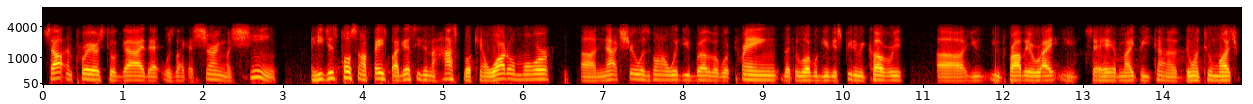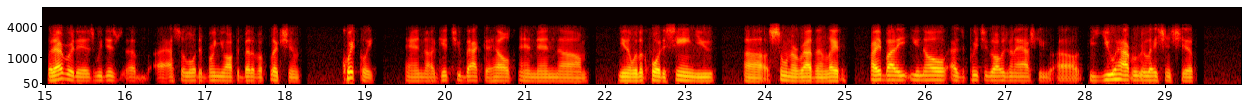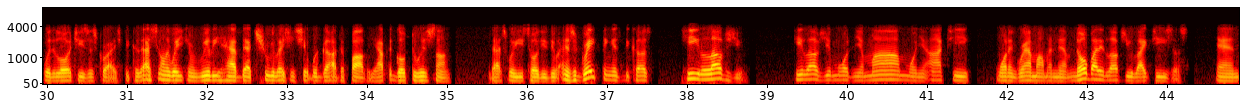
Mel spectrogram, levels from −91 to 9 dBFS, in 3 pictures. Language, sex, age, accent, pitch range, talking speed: English, male, 50-69, American, 110-140 Hz, 255 wpm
